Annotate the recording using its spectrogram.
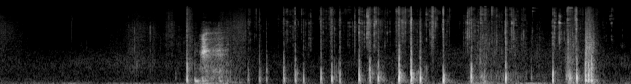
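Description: Horse hoofbeats, a fast, uneven run of sharp clip-clops that starts about two seconds in after a quiet opening.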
